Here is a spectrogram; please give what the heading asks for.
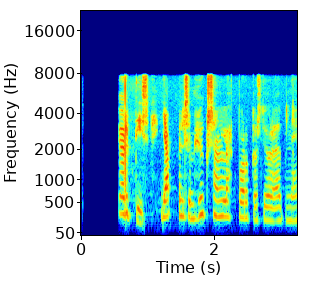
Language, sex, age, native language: Icelandic, female, 11, Icelandic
